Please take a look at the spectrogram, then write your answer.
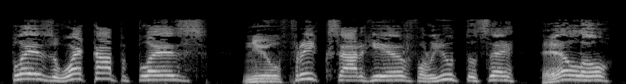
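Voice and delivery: put-on high, loud, slow accented boss voice; bossy fortune-teller, slow and loud; Madame Lulu calling. A narrator's reading. Lulu wakes the freaks.

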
